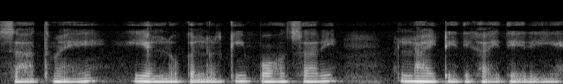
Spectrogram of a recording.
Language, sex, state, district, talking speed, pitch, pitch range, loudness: Hindi, male, Himachal Pradesh, Shimla, 140 wpm, 125 Hz, 125-135 Hz, -16 LUFS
